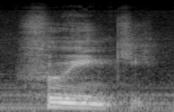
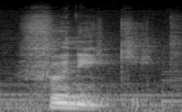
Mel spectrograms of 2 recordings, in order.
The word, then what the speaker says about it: 雰囲気: Now, a lot of people think it says 雰囲気. But actually, the proper pronunciation of this word is 雰囲気.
